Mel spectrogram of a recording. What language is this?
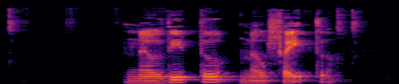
Galician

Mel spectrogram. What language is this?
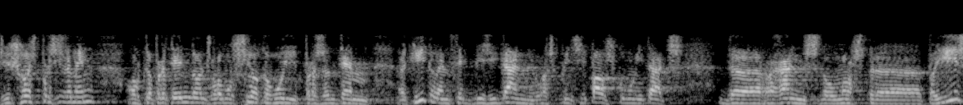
Catalan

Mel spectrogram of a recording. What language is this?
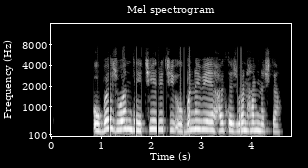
Pashto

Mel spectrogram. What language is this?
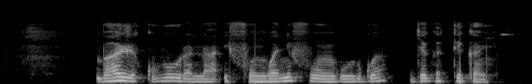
Kinyarwanda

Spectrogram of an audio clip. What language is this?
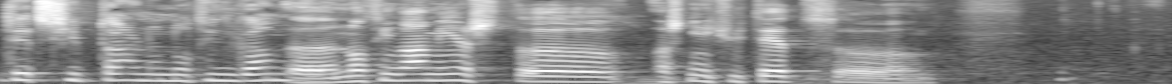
Romanian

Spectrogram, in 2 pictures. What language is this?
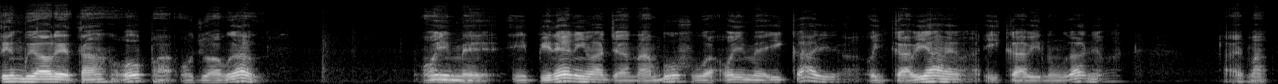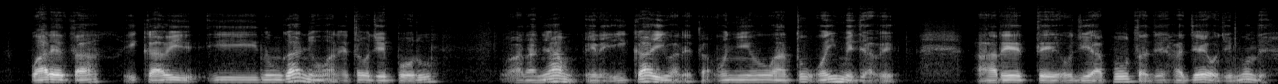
Eastern Bolivian Guaraní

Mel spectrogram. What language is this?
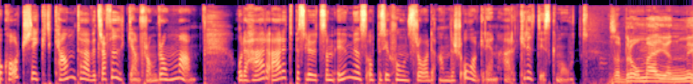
Swedish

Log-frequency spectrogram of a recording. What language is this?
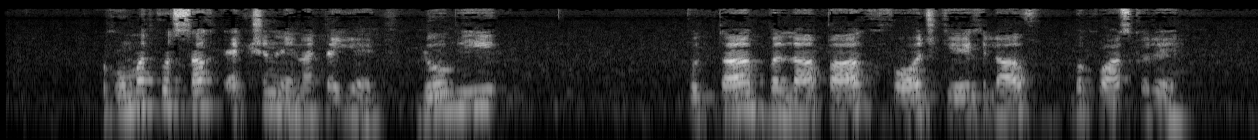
Urdu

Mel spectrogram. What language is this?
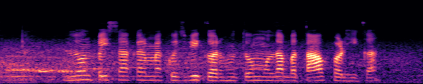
Chhattisgarhi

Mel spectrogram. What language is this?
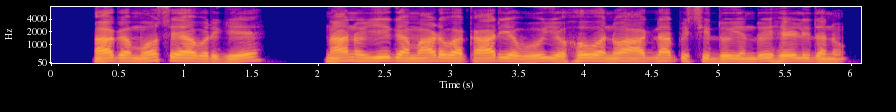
Kannada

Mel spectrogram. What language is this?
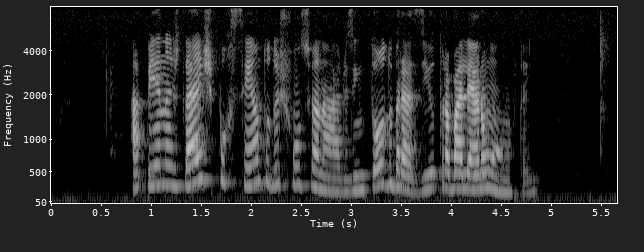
Portuguese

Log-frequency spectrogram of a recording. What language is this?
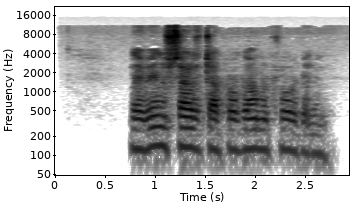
Pashto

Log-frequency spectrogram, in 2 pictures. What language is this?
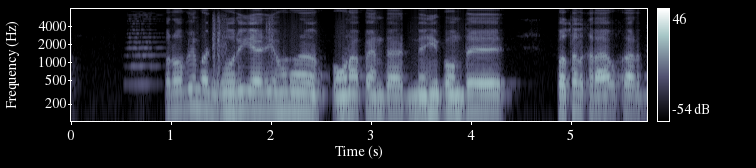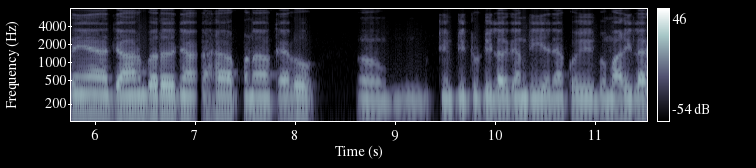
Punjabi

